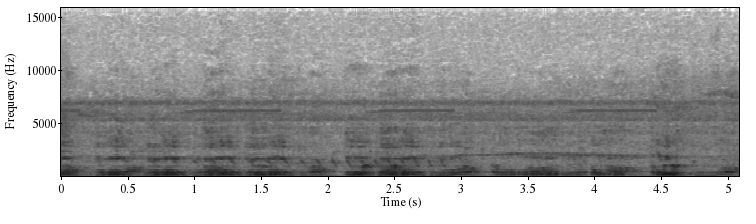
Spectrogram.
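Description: A macaque gives a rapid series of low, hoarse grunting calls, about two or three each second, with a faint background hiss.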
